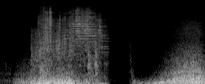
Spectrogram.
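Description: Two editing transition sound effects. The first is a harsh noisy burst that cuts off suddenly about a second in; after a brief silence, a second noise swells up toward the end.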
